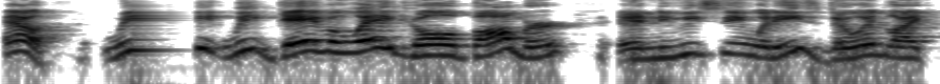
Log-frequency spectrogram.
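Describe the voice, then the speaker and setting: Bright, high-voiced man chatting football. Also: measured pace. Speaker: football fan podcast panelist. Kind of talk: casual sports chat.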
